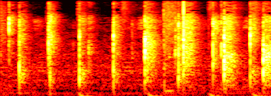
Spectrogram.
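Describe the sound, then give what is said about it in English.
A quick burst of hand claps, roughly nine sharp slaps in a fairly steady, slightly uneven rhythm, loud and crisp with no voices over them. “You guys are my clap, me to clap for me.”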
